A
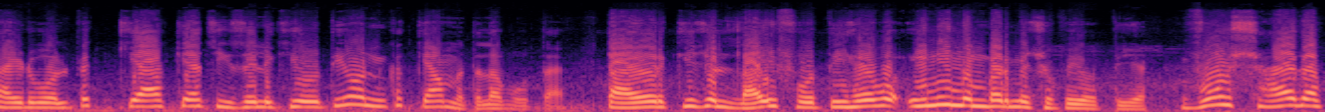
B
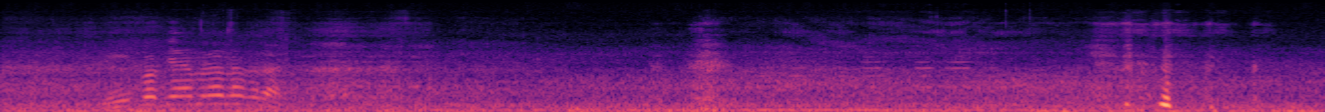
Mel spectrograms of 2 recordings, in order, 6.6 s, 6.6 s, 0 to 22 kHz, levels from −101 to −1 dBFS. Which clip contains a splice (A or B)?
A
